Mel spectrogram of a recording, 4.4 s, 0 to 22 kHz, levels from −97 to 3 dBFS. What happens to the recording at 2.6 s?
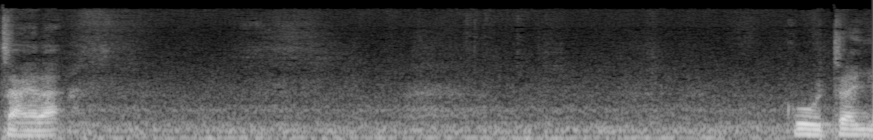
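At 2.6 s the sound is swirly, smeared and hollow, with blurred attacks, as it is for the whole clip. This is likely generation loss: around seven lossy Vorbis passes near 64 kbit/s, each requantising on a shifted frame grid, piling up noise and spectral holes, with nothing above 19.3 kHz.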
